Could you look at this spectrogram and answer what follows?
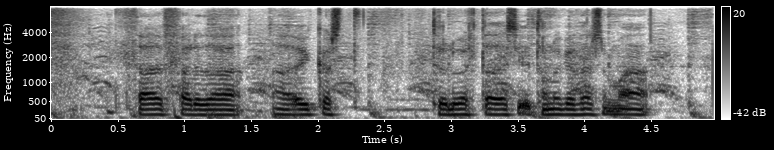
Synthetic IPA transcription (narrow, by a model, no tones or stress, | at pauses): θaðfajɾɪðaðːðœːɥkast̪ʰː | œːlvɛr̥t̪aðasɛ̰t̪ʰonɔkaɾθaɾ̥sɛma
